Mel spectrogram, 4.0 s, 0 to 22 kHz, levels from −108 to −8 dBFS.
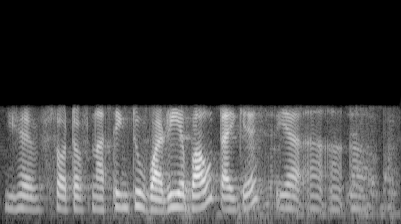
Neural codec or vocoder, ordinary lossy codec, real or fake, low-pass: none; none; real; 3.6 kHz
